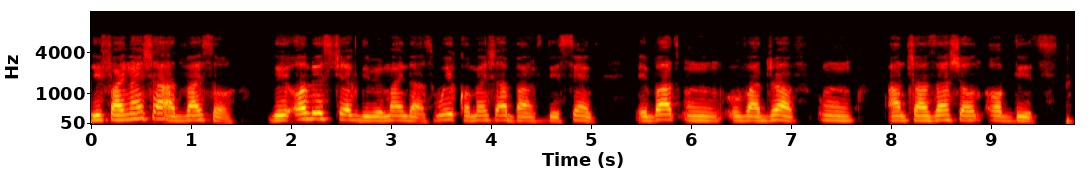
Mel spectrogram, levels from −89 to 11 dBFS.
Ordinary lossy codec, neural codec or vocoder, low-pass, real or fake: MP3, 64 kbps; codec, 16 kHz, 8 kbps, FreqCodec, larger model; 7.2 kHz; fake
